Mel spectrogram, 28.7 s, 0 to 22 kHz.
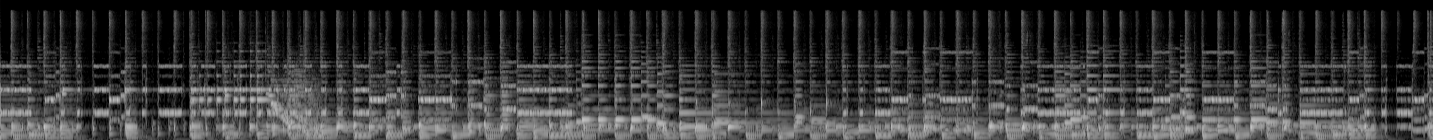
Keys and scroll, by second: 0.3 super+d, 0.6 super+d, 14.4-17.5 typing.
